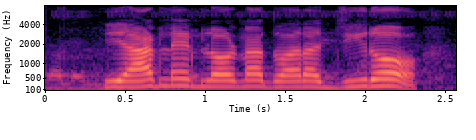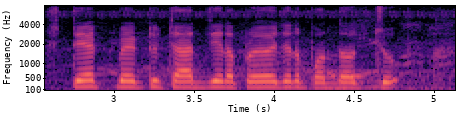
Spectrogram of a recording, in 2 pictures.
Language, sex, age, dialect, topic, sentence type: Telugu, male, 41-45, Southern, banking, statement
